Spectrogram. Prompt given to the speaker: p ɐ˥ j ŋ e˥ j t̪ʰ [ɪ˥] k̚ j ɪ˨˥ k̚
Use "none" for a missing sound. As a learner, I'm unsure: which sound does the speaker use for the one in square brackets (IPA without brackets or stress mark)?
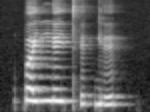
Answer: ɪ˨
